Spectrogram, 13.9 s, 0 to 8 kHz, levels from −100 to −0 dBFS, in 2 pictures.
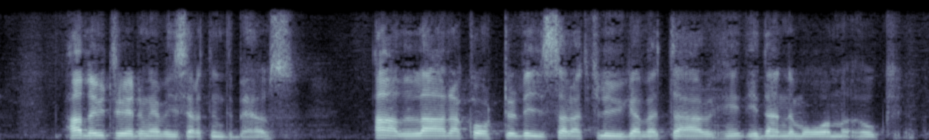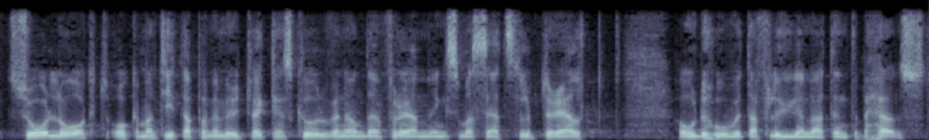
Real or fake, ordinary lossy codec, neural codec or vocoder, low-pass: fake; none; codec, 24 kHz, 0.9 kbps, WavTokenizer, medium speech release version 1; 7.2 kHz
